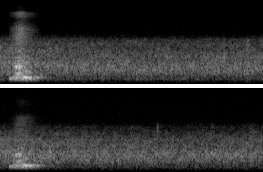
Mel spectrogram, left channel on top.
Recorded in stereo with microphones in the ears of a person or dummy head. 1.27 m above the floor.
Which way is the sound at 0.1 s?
55° left (ahead or behind).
